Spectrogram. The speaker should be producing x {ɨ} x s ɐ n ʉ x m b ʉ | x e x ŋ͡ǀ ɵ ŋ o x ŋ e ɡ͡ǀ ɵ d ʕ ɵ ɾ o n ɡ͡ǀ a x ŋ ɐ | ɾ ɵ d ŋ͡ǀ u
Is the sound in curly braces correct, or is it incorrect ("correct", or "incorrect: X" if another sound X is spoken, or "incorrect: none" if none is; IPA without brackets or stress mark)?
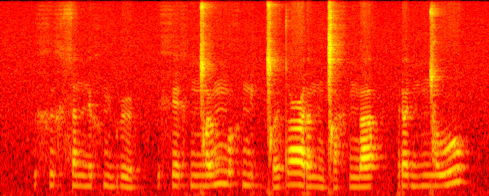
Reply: correct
